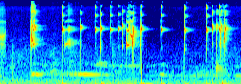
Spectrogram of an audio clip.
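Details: A female lovebird calls the male with "tik tik keyok" notes and no chatter. One rasping squawk is followed by a scatter of crisp, high, clicking ticks and a few grating bursts.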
